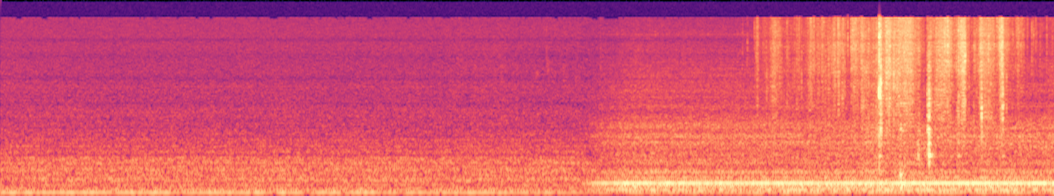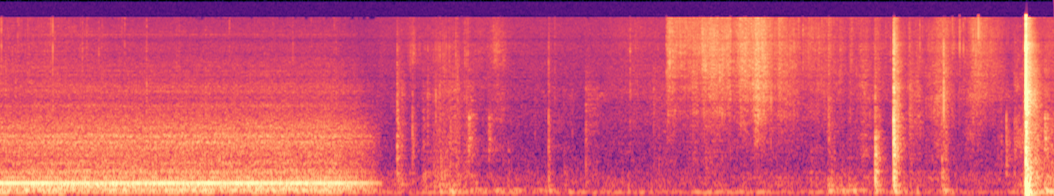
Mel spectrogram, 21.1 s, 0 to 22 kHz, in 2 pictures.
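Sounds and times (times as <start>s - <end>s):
steady motor hum: 5.8s - 14.4s
sharp clicks and rustles: 7.5s - 10.6s.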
